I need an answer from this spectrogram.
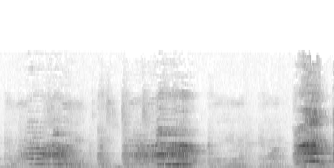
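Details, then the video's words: A French Bulldog left alone gives long, wavering, drawn-out howling whines, rising and falling in pitch, with a TV show talking in the background. "Funniest Dog Bark Ever! Try Not To Laugh!"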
